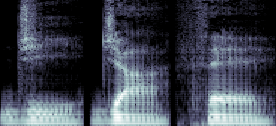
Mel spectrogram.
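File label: "jijathe", concatenated syllables; Affixing experiment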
